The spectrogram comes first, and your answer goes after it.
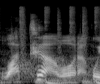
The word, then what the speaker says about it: WH: WH는 와트아워라고 읽고요.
